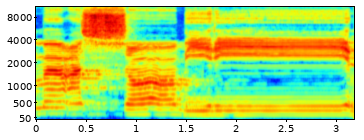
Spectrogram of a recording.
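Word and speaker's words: مَعَ الصَّابِرِينَ: Wallahu maasobirin. Shnya kita tekan kemudian panjang dua harakat.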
